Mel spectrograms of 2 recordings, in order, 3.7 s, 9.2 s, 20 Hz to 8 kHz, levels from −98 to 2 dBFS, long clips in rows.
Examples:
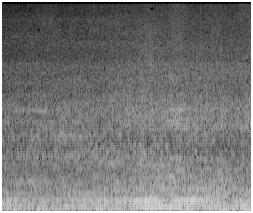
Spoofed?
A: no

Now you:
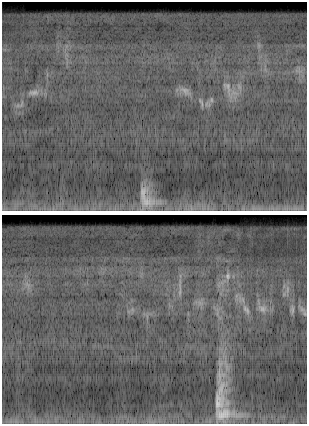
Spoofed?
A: yes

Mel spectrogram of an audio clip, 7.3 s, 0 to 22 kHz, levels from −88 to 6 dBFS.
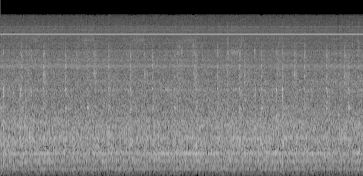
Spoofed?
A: no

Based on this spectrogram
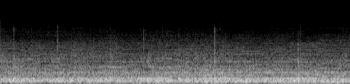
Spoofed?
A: yes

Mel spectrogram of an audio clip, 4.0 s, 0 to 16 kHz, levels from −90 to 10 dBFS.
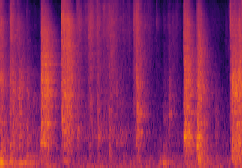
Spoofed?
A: no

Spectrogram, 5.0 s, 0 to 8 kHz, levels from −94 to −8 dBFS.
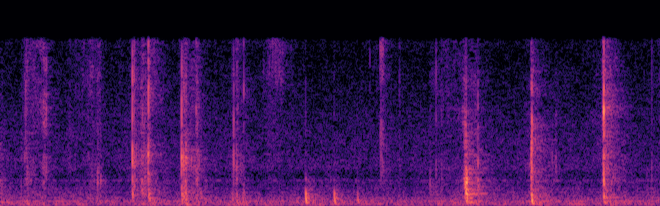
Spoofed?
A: no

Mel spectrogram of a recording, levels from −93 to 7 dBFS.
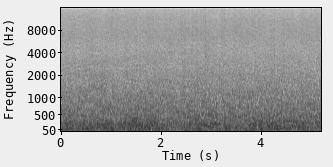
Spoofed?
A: yes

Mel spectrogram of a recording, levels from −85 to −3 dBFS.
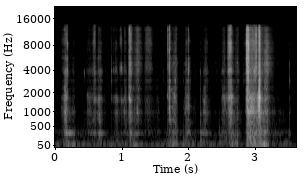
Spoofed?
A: yes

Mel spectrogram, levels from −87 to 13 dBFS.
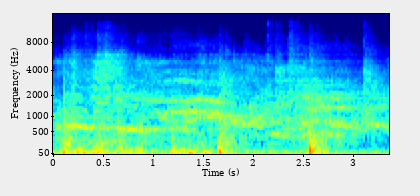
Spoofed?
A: yes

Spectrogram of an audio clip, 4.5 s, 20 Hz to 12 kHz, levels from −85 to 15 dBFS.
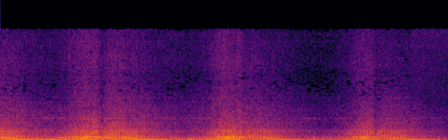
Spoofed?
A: no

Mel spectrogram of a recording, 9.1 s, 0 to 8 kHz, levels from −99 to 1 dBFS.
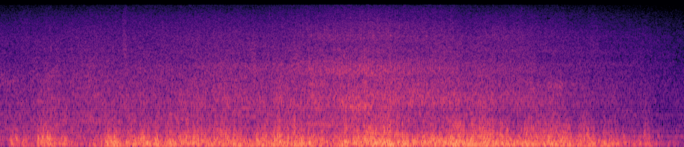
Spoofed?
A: no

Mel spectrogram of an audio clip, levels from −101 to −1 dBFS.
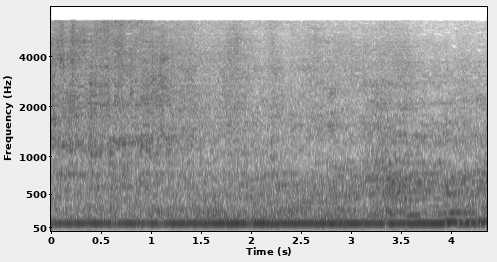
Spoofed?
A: yes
